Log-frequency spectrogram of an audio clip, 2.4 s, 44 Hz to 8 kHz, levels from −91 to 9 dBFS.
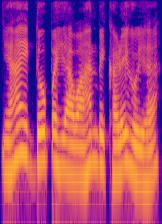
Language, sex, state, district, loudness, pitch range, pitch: Hindi, male, Jharkhand, Ranchi, -14 LUFS, 140-180 Hz, 160 Hz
